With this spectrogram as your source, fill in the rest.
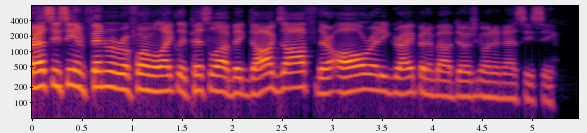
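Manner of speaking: usual speaking voice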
